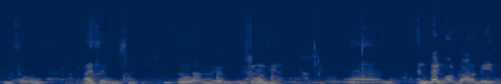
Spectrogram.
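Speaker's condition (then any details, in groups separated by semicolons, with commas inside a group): Speech loss after head injury; speech feels heavy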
